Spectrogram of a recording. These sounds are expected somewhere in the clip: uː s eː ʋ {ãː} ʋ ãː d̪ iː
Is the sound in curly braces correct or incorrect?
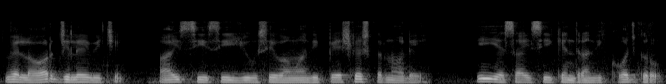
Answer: incorrect: aː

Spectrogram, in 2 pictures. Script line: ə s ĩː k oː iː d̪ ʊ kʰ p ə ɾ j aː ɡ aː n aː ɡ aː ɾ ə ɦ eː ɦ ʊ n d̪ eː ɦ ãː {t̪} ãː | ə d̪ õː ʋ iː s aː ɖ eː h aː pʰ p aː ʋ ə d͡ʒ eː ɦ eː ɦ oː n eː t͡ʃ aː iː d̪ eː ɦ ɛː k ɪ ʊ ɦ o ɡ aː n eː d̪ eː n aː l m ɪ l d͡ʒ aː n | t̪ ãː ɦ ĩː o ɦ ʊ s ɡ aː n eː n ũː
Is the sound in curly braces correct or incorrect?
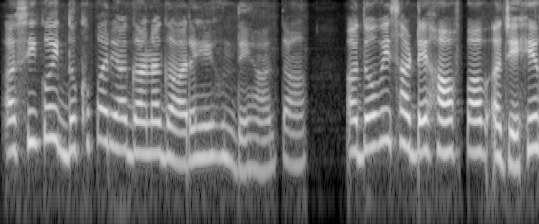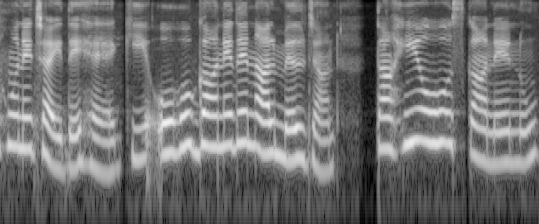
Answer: correct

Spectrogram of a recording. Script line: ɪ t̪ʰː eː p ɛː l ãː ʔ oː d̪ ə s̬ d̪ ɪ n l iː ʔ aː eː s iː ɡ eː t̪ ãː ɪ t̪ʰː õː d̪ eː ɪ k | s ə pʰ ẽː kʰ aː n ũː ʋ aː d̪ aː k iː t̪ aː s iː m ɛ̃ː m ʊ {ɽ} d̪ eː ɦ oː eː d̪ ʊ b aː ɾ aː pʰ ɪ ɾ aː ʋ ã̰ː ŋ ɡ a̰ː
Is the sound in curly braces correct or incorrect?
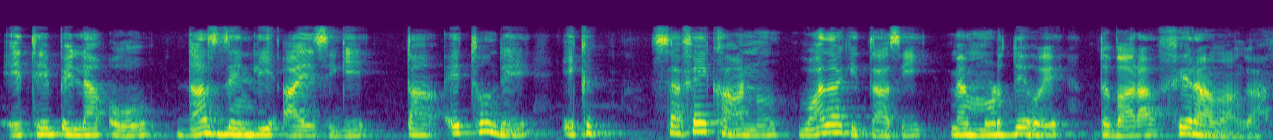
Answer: correct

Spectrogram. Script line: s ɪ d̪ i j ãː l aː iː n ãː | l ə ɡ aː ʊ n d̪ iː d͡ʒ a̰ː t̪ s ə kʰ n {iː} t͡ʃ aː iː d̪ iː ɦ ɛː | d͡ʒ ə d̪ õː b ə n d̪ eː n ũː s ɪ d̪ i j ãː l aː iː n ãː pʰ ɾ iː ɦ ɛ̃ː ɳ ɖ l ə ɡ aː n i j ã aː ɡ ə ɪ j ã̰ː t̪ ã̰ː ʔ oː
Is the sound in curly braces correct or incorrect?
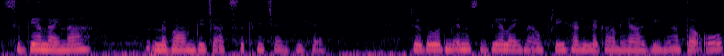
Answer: correct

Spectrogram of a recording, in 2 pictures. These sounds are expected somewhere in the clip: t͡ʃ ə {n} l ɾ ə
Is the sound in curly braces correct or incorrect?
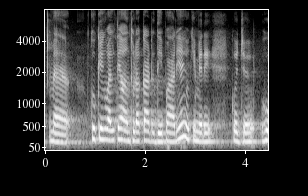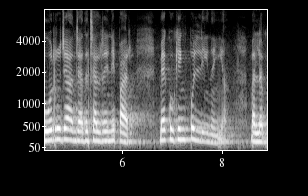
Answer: incorrect: none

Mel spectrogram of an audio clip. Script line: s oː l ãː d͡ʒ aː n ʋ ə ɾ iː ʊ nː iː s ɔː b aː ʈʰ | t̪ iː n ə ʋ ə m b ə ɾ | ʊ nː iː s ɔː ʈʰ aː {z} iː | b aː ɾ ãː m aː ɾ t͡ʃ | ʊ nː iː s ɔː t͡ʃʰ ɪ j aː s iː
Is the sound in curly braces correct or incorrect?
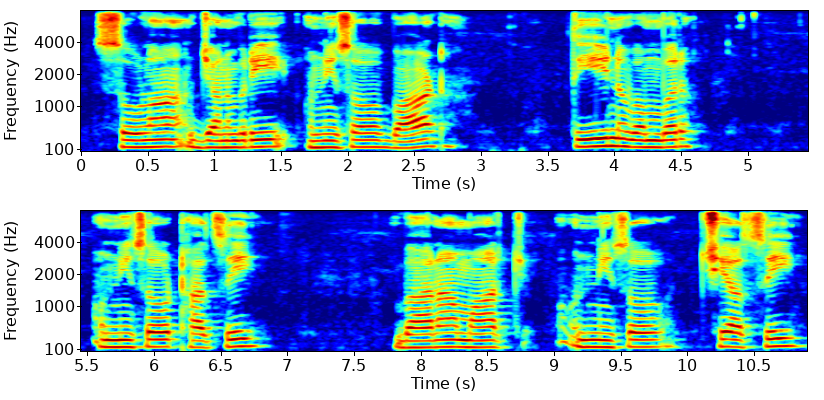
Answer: incorrect: s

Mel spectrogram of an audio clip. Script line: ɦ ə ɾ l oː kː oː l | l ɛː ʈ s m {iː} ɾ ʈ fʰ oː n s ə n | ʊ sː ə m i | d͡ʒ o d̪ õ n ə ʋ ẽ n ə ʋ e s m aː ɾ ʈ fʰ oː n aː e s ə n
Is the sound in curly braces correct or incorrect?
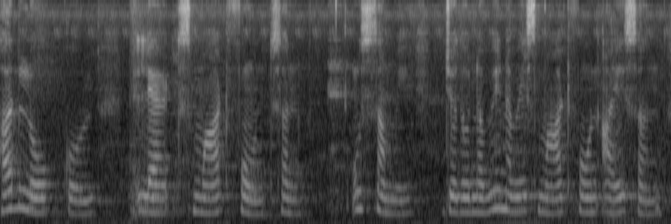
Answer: incorrect: aː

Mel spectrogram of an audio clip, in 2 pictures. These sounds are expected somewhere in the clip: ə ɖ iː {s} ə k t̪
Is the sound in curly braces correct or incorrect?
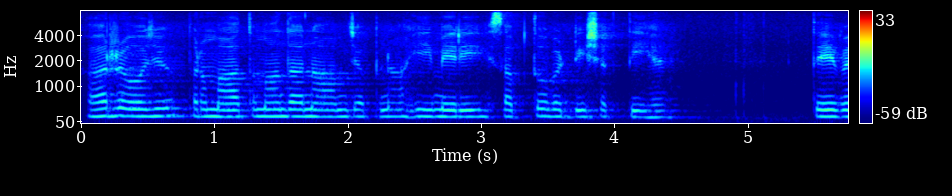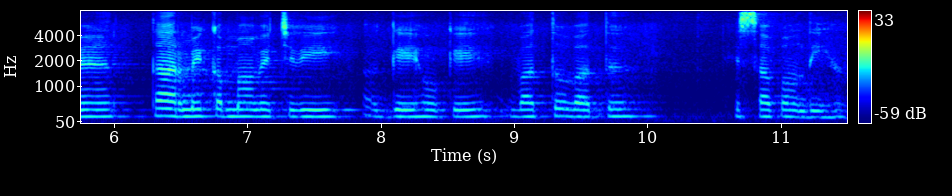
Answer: incorrect: ʃ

